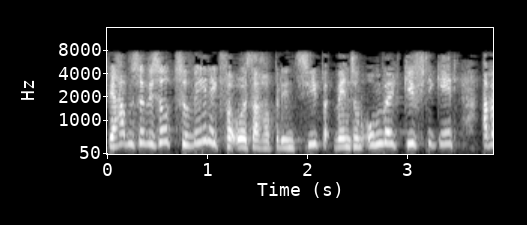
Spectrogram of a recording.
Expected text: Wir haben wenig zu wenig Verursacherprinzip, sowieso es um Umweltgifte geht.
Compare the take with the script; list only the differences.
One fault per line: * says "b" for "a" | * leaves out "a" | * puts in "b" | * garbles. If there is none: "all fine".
* says "sowieso" for "wenig"
* says "wenn" for "sowieso"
